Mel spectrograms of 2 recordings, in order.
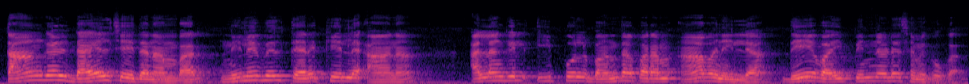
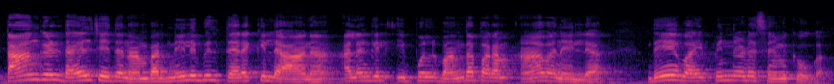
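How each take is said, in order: First: It is said at a slow pace. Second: It is said at a fast pace.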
